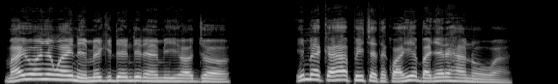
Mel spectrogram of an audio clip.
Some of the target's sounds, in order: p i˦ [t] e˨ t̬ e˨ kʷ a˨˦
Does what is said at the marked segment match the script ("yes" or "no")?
no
